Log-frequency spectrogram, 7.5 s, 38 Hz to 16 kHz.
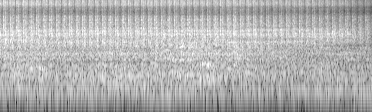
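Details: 2005 Chevrolet Corsa with the oil warning light on, maintenance neglected: fast, even metallic knocking about four a second over the petrol engine at idle; heavy internal engine knock, cause not pinned down.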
